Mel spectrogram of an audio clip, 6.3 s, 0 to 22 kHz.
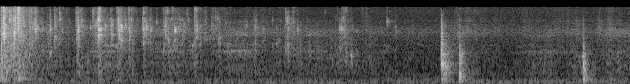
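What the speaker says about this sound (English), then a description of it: "Now this is going to drain here for a couple minutes for sure." Automatic transmission fluid draining from a 2007 Acura MDX, a steady trickling stream into a pan with a few louder splashes and drips, close by.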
